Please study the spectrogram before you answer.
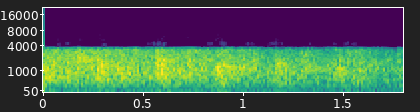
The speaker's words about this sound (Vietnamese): Phải cho tràng pháo tay.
